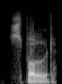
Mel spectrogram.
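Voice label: "Spode", American English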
